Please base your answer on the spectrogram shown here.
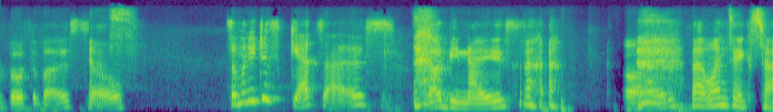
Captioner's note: laughs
